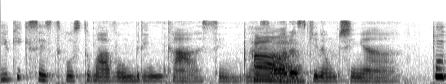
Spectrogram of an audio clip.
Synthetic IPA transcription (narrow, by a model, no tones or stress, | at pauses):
iʊkɪkɪ̥sejskost̪umavɐ̃w̃bɾĩŋkaɾasĩnɐzɔɾɐskɪnɐ̃w̃t͡ʃĩɲɐ | t̪ud̪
